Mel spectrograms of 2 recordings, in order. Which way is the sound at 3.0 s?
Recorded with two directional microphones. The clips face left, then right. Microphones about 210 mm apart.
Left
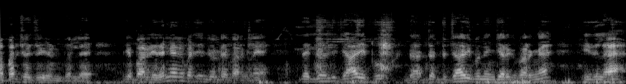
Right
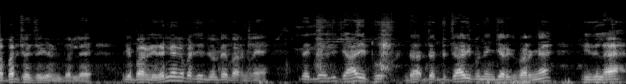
20° right (ahead or behind).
